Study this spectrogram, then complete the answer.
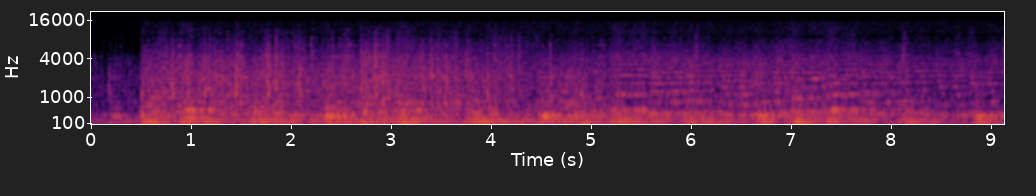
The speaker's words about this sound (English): As a horse-drawn carriage rolls by, Jonathan approaches Jared.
